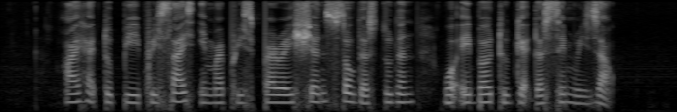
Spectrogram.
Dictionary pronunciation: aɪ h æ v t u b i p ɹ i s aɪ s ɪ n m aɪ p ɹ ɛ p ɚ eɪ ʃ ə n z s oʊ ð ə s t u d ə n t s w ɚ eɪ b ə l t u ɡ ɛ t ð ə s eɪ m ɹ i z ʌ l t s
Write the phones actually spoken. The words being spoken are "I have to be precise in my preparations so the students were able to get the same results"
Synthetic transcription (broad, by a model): aɪ h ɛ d t u b i p ɹ i s aɪ s ɪ n m aɪ p ɹ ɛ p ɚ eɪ ʃ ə n s oʊ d ə s t u d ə n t w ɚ eɪ b ə l t u ɡ ɛ t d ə s eɪ m ɹ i z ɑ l t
